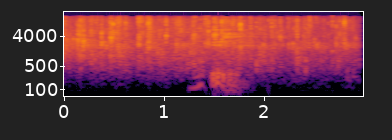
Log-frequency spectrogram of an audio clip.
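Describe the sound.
A crowd claps steadily in a dense, continuous patter that fills the whole stretch, with a brief voice calling out partway through.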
